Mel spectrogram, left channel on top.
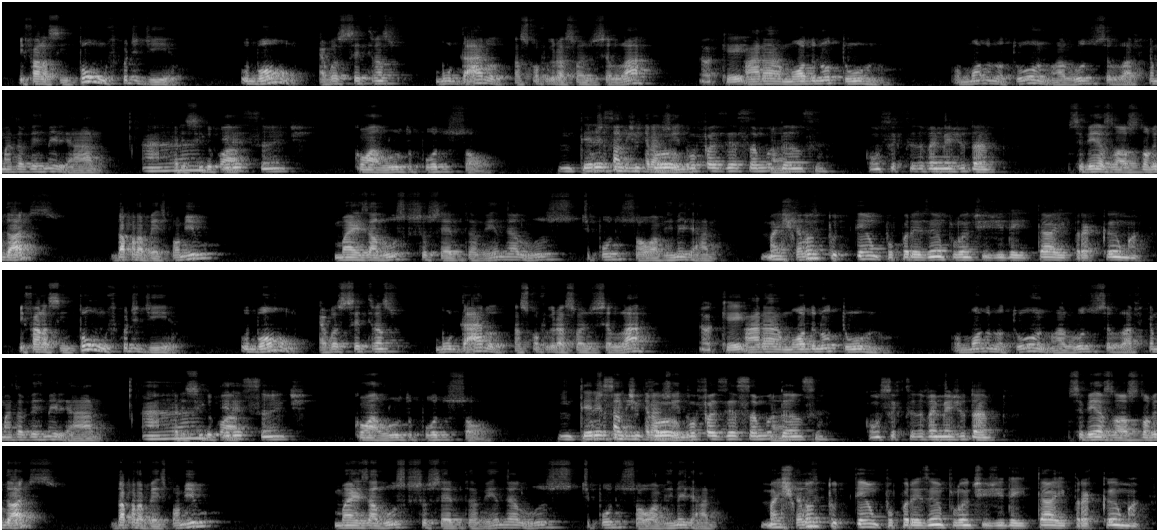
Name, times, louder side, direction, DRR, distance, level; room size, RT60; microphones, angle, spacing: voice 1, 0.3-1.7 2.4-3.9 4.3-6.4 7.4-8.8 9.5-12.5 13.2-13.9 15.1-16.4 17.7-18.4 19.2-19.4 22.2-23.6 24.2-25.2 26.4-30.2 31.0-31.2, right 1 dB, 15° right, -1 dB, 2.7 m, -24 dB
voice 2, 7.0-7.5 13.0-14.6 17.1-19.8 20.2-21.5 30.7-34.5, right 2 dB, 90° right, 10 dB, 1.6 m, -22 dB
12.0 x 10.5 x 5.0 m, 0.37 s
head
